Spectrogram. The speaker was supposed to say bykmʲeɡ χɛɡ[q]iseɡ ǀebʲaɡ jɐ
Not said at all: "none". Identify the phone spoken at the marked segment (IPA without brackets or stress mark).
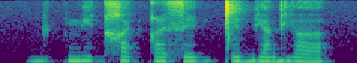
q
